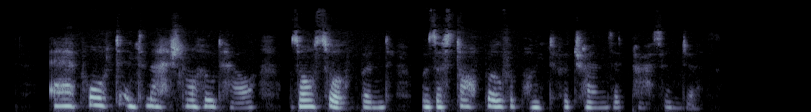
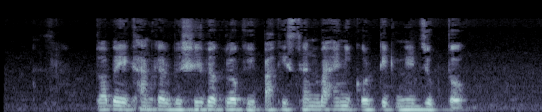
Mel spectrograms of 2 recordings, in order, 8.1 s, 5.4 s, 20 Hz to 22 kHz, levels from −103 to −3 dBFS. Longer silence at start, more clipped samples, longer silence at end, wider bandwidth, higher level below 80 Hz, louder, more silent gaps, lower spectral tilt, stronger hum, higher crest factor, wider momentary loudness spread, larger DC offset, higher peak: second, 0.5 s vs 0.95 s; neither; first, 1.25 s vs 0.75 s; second, 7.6 kHz vs 11.5 kHz; second, -82 dBFS vs -62 dBFS; second, -39 LUFS vs -31 LUFS; first, 4.12-4.17 s, 6.28-6.32 s vs none; second, -5 dB/octave vs -6.5 dB/octave; neither; about the same, 20 dB vs 18 dB; first, 19 LU vs 6 LU; neither; second, -20 dBFS vs -14 dBFS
